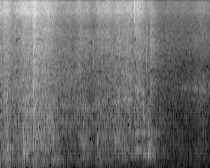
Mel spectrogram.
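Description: A cardboard box being opened by hand: rustling and scraping of the cardboard lid and flaps with a couple of light knocks, dying away near the end.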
